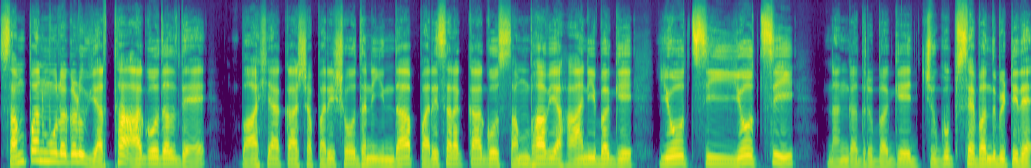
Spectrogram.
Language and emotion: Kannada, disgusted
